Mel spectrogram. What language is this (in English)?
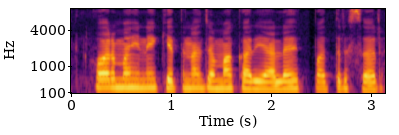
Maithili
